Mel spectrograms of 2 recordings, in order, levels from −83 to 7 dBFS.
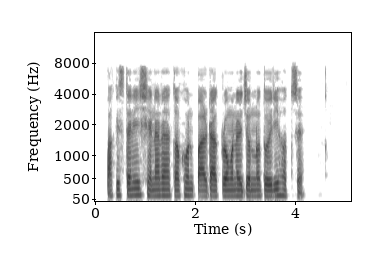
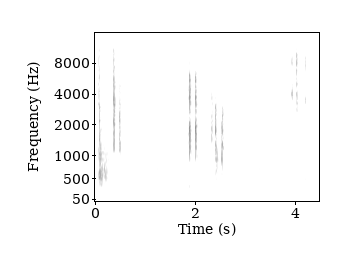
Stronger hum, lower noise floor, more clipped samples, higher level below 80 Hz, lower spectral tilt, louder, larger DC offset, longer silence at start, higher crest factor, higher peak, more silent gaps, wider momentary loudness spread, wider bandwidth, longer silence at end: neither; second, -66 dBFS vs -84 dBFS; neither; first, -60 dBFS vs under -90 dBFS; first, -4.5 dB/octave vs 3 dB/octave; first, -19 LUFS vs -51 LUFS; neither; first, 0.25 s vs 0.05 s; second, 18 dB vs 34 dB; first, -2 dBFS vs -24 dBFS; neither; second, 8 LU vs 17 LU; second, 8.2 kHz vs 11.5 kHz; first, 1 s vs 0.25 s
